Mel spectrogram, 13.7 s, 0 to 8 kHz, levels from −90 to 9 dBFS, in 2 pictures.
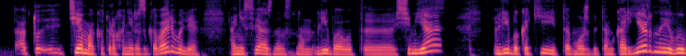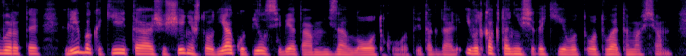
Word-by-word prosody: а, - - -6
то 205 - -1
и 185 0 -8
темы, 205 -8 +8
о - - -7
которых 145 +1 -5
они 145 0 -1
разговаривали, 140 - 0 0.3
они 145 +2 +1
связаны 150 -4 -1
в - - -14
основном 125 +4 -8
либо 165 -2 +3
вот, 125 -3 -1
э, 120 -1 -5
семья, 205 - +3 0.5
либо 160 -1 +4
какие-то, 150 -1 -1
может 135 -2 -3
быть, 130 - -8
там 135 -1 -4
карьерные 225 - +4
вывороты, 160 -6 +3 0.2
либо 210 +7 +3
какие-то 180 -7 -1
ощущения, 140 +7 -1
что 140 +3 -3
вот 130 - -4
я 180 +4 +6
купил 155 +1 -1
себе 130 +2 -2
там, 115 -1 -7
не 120 - -8
знаю, 115 -2 -5
лодку, 105 +1 -4
вот, - - -17
и - - -11
так 115 0 -12
далее. 110 0 -10
И 175 - 0
вот 145 - +2
как-то 145 -4 -1
они 135 0 0
все 130 - -5
такие 130 0 -3
вот 120 0 -6
вот 130 -3 -4
в 125 - -1
этом 120 -1 -3
во 120 - -9
всем. - - -12
140 Hz, 225 wpm, -24 LUFS, 125-170 Hz, 0.5 s, темы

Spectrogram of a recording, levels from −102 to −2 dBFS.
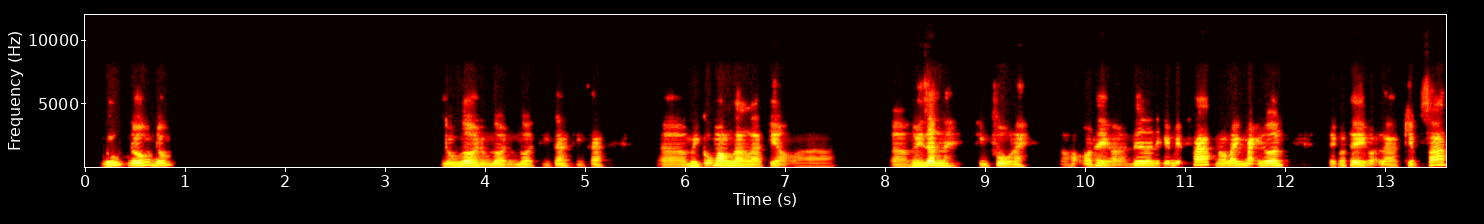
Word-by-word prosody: Đúng, 155 +8 +2
đúng, 170 +3 +3
đúng. 170 +5 0 2.7
Đúng 130 +2 -3
rồi, 155 -3 +6
đúng 125 -1 -5
rồi, 140 -3 +1
đúng 120 +1 -12
rồi, 130 -1 -3
chính 115 - -21
xác, 140 +3 -5
chính 115 - -21
xác. 140 +3 -7 0.5
Ờ, 115 +1 -7
mình 140 +1 -1
cũng 180 +1 +1
mong 170 -3 +7
rằng 135 -5 +3
là, 115 -1 -1
kiểu, 125 - -2
ờ, 110 0 -17 0.6
ờ, 120 0 -8
người 130 0 0
dân 175 0 +8
này, 150 -2 -3 0.3
chính 125 - -8
phủ 115 - +2
này, 115 0 -3 0.4
là 115 - -19
họ - - -13
có 140 - -3
thể, 160 -4 +3
gọi 115 -1 -6
là, 115 - -14
đưa 155 +6 +2
ra - - +2
những 165 - -6
cái 165 - 0
biện - - -2
pháp 210 0 +6
nó 150 -1 -3
lành 160 -2 +1
mạnh 150 0 +1
hơn 175 +1 +5 0.5
để - - -8
có 125 - -4
thể, 125 - +4
gọi 105 - -8
là, 120 0 -4
kiểm - - -4
soát, 205 +3 +2
140 Hz, 225 wpm, -24 LUFS, 120-165 Hz, 2.7 s, dân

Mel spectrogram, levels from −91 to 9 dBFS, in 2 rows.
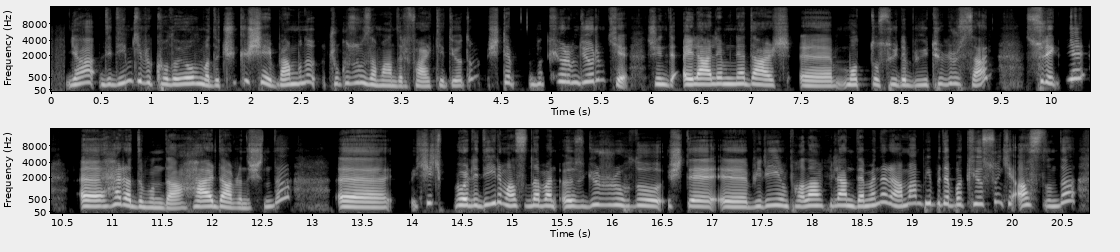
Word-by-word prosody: Ya, 245 +8 -1
dediğim 215 +10 -4
gibi 325 -5 -3
kolay 215 0 0
olmadı. 225 -7 +1
Çünkü, 315 +5 -8
şey, 220 - -1
ben, 210 +3 +2
bunu 270 +5 -5
çok 235 0 -9
uzun 265 +2 -4
zamandır 180 -8 -2
fark 155 +1 -4
ediyordum. 175 - -6
İşte, 270 -3 -7 0.2
bakıyorum, 280 +7 -4
diyorum 320 +6 -4
ki: 435 +5 -1 0.2
"Şimdi 220 -3 -1
el 210 +1 +7
âlem 225 +1 +4
ne 235 -1 0
der?" 200 -4 +2
eee, 165 -2 +1
mottosuyla 205 -1 -3
büyütülürsen 220 - -4 0.4
sürekli, 300 - -3 0.5
eee, 220 0 +8
her 290 0 +1
adımında, 180 -8 +1
her 210 +4 +4
davranışında. 180 +1 0 0.6
Eee, 190 -2 +5 0.2
hiç 335 +11 -8
böyle 250 -2 +4
değilim 310 +2 -1
aslında 235 0 +1
ben 235 -1 +3
özgür 220 +4 0
ruhlu, 240 -4 0
işte, 215 -1 0
eee, 195 -1 +2
biriyim 235 +3 -2
falan 225 +3 +3
filan 240 0 +1
demene 250 +11 0
rağmen 295 +7 -1
bir 320 -2 -1
bir 315 - -8
de 300 - -2
bakıyorsun 295 +6 -5
ki 320 +1 -8
aslında, 245 - -1
225 Hz, 155 wpm, -20 LUFS, 205-260 Hz, 0.6 s, eee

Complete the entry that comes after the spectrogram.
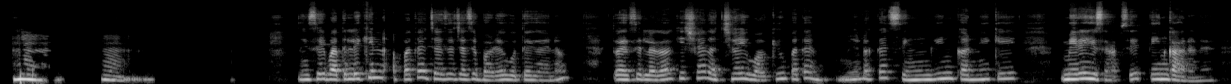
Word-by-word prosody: हुँ, 235 0 +10
हुँ। 210 +2 -16 0.4
हुँ। 225 +2 -5 1.4
नहीं, 225 0 +1
सही 250 +2 +2
बात 230 -1 +3
है। 240 - 0
लेकिन 280 +6 -1
अ, 215 -8 -11
पता 230 +6 -2
है 320 - 0
जैसे-जैसे 240 -3 -2
बड़े 200 +1 -5
होते 210 -1 -3
गए 190 -2 -9
ना 240 +11 -8 0.4
तो 225 - -2
ऐसे 220 +1 +1
लगा 215 0 -1
कि 275 - -5
शायद 290 +2 -2
अच्छा 230 0 -2
ही 260 - 0
हुआ, 215 -6 -2
क्यों 260 +1 -3
पता 245 +3 -6
है? 270 - -4 0.2
मुझे 225 +1 -4
लगता 245 +3 -5
है 295 - -6
सिंगिंग 230 0 +3
करने 225 0 0
के 260 - -4 0.6
मेरे 240 +3 +6
हिसाब 220 -5 +6
से 235 - -5
3 240 0 +2
कारण 175 -8 -1
हैं, 175 +1 -17
230 Hz, 190 wpm, -23 LUFS, 215-250 Hz, 1.4 s, हुँ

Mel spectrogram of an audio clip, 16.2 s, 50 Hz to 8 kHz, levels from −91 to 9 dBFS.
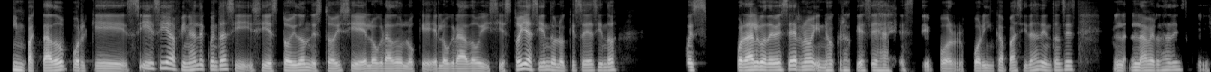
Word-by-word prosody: impactado, 130 0 +3
porque 110 -6 -1
sí, 215 - -2
sí, 230 +2 0
a 205 - +3
final 155 +1 -1
de 185 - -1
cuentas 175 +3 0
si 100 +4 -5
si 120 -3 -1
estoy 120 +3 +3
donde 135 -3 +2
estoy, 105 +2 -1
si 100 -7 -1
he 100 - +3
logrado, 110 0 +1
lo 95 -3 -2
que - - -4
he - - -4
logrado 105 0 +1
y 95 -1 -4
si - - -10
estoy 160 - +3
haciendo 150 -4 +1
lo 120 -3 0
que - - -9
estoy 125 +1 -1
haciendo, 135 +3 -1 0.9
pues, 140 -1 0 0.4
por 135 -1 +5
algo 150 +1 +7
debe 140 +1 +4
ser, 170 0 +3
¿no? 155 +1 +3
Y - - 0
no 130 +1 -1
creo 135 0 -6
que - - -3
sea 125 -1 -2
este, - - -9
por - - -3
por 115 - 0
incapacidad. 120 +4 -3
Entonces 140 +4 -3 0.5
la 120 0 -2
la 135 -2 +1
verdad 130 +3 -2
es 150 0 -6 0.2
que - - -12
125 Hz, 180 wpm, -21 LUFS, 110-145 Hz, 0.9 s, algo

